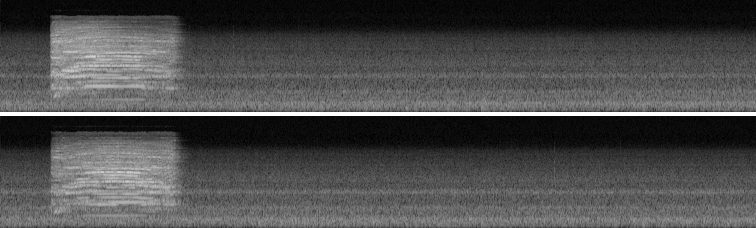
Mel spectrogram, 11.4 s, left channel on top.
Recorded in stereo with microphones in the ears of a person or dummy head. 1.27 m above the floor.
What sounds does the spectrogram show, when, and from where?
0.8 s a scream: 45° left (ahead or behind), 0.7 m; by 2.7 s 55° right (ahead or behind), 0.9 m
